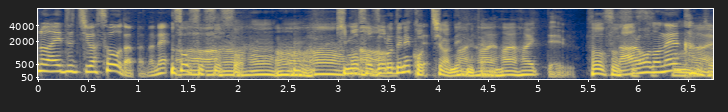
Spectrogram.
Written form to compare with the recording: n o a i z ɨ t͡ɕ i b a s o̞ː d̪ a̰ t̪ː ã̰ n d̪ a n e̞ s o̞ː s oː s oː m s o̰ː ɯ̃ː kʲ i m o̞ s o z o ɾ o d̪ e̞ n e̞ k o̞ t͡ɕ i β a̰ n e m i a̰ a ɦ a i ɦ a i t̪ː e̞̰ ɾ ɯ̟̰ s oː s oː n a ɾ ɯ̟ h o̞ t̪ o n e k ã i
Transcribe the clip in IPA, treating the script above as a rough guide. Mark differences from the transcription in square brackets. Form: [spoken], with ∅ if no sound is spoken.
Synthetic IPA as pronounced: n o a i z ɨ t͡ɕ i [β] a s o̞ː d̪ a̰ t̪ː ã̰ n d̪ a n e̞ s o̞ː s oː s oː [∅] s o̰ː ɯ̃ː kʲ i m o̞ s o z o ɾ o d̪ e̞ n e̞ k o̞ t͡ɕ i β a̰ n e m i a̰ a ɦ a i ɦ a i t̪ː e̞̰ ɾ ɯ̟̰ s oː s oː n a ɾ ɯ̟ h o̞ [d̪] o n e k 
